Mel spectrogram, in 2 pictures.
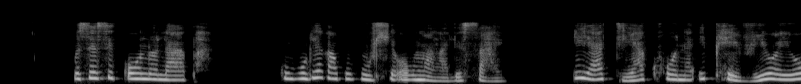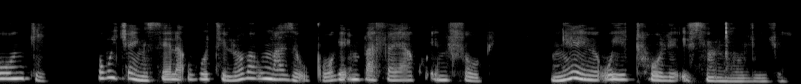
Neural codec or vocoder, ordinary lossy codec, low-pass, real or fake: codec, 16 kHz, 4.8 kbps, FACodec; AAC, 48 kbps; 7.2 kHz; fake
